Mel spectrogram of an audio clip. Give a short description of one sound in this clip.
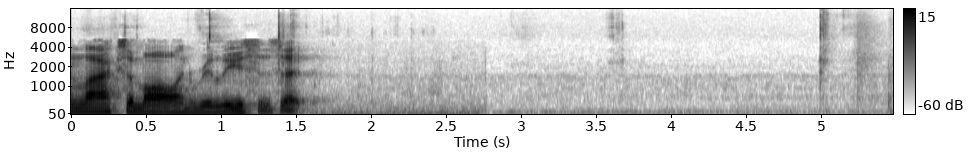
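Small metal fittings click together in hands.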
